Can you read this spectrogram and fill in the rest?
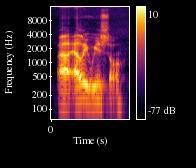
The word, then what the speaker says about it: Elie Wiesel: So Wiesel, Elie Wiesel.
